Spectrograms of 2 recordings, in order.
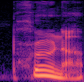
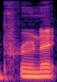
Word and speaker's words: pruna: what a road but and that word was pruna Martha how's my pronunciation on Latin p r u in a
